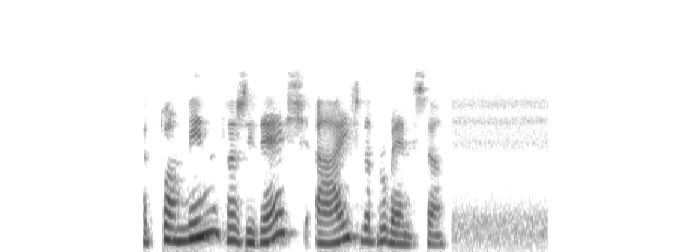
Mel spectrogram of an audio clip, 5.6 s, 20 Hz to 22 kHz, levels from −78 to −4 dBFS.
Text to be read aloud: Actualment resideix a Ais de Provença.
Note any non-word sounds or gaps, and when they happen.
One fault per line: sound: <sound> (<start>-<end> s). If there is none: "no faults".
no faults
